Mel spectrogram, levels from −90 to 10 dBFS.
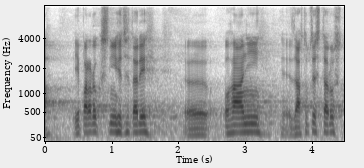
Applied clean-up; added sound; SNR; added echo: none; none; none; none.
